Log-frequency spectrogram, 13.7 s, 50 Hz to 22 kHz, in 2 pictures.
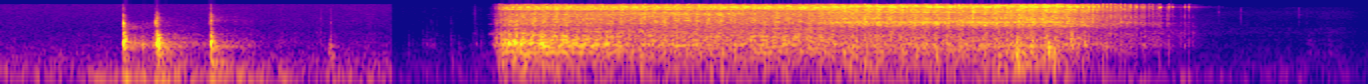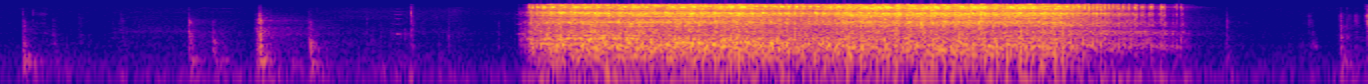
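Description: Cordless electric ratchet with a 10 mm socket running twice, each run about three seconds, as it backs out the headlight's mounting bolts. A few light clicks come first, under a second in.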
